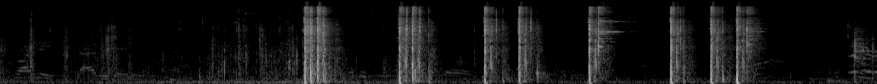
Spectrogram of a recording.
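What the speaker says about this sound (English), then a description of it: "Bunch extra shots on that last piece of steel" Sharp, loud gunshots ring out at a 2025 Buckeye Blast shooting match, fired at steel targets in quick irregular pairs and singles over several seconds, with quieter outdoor background between volleys.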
